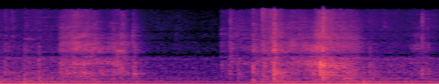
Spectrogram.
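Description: Wooden spoon folding flour into cookie dough in a bowl: a few soft scrapes and taps, busiest a little past halfway, over a steady low hum.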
